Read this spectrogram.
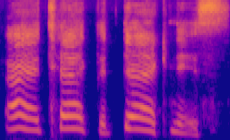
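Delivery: high, slow and grand; mock heroic declaration. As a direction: declare it like a proud hero. Dungeons and Dragons meme quote.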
